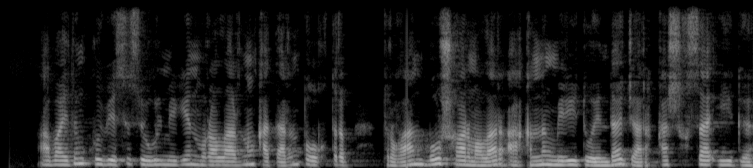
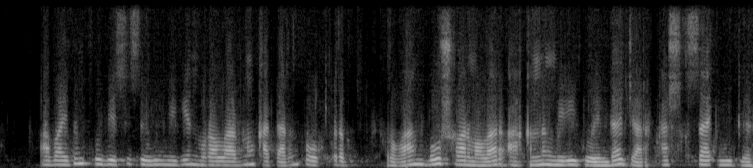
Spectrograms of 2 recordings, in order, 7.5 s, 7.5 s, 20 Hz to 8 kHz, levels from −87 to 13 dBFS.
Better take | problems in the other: first | noise reduction (neural separator model SepFormer DNS4)

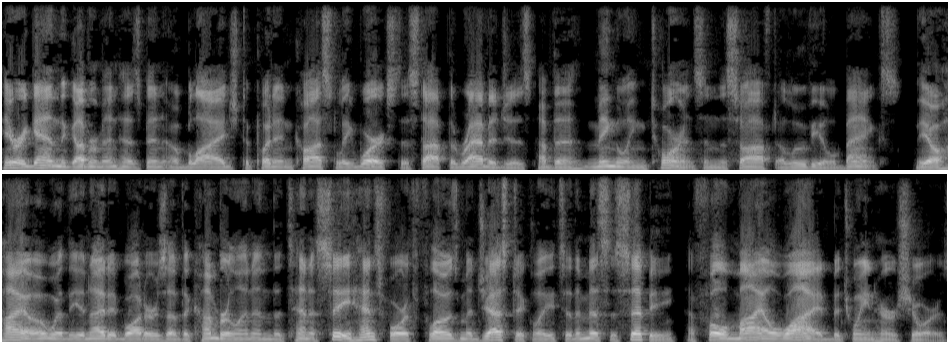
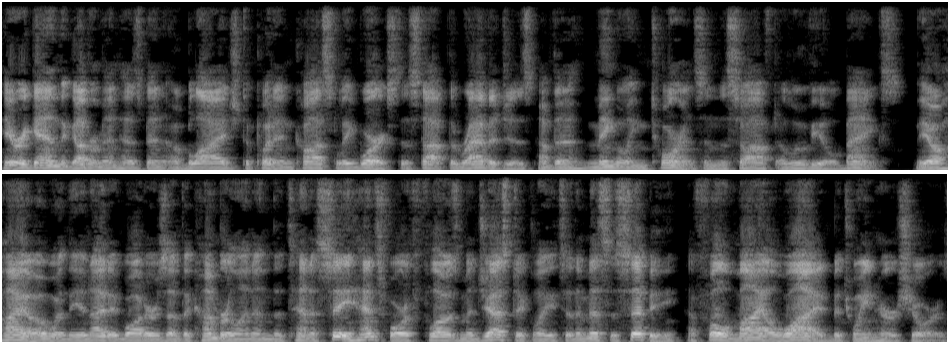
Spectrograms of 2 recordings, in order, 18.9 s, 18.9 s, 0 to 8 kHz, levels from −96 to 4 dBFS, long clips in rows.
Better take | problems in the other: first | room echo; dies away in 0.2 s

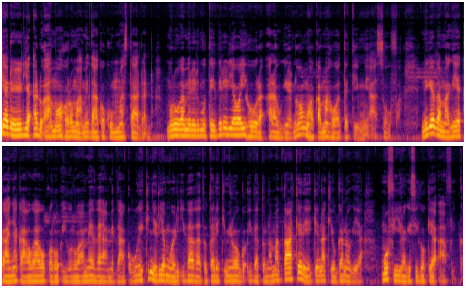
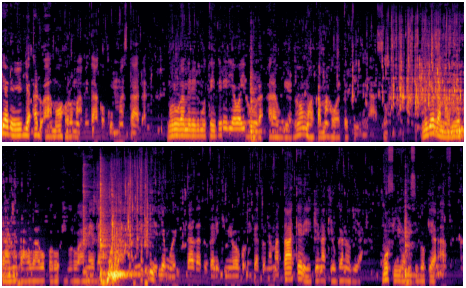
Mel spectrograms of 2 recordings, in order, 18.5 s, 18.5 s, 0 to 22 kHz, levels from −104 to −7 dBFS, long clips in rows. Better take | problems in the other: first | noise reduction (classical method spectral subtraction)

